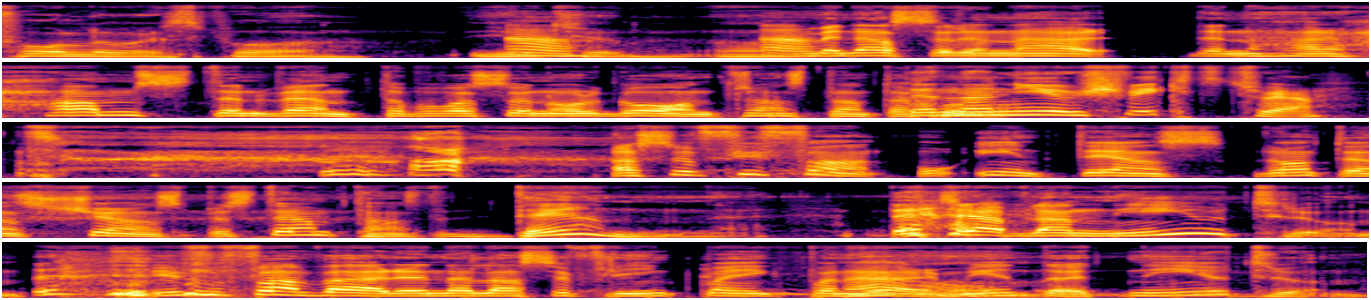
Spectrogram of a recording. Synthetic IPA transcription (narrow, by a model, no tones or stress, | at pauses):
fɔlɔə̰spʰɔ̰ | jʉjʉːbmɛnalsɔd̪ɛnhæɾ | d̪ɛnɦæːɾhamst̪ənvɛnt̪aɾpʰɔvasɔɛnɔɾɡɑːnt̪ʰɾansplant̪aɛnænjʉ̟ːʂvɪkt̪ʰːɾuːja̰ | alsɔfʏɾfaːnɔʔɪnt̪əɛnsd̪ɵhaɾɪt̪əɛnsɕøːnsbɛst̪ɛmt̪ha̰nsd̪ɛnɛt̪jæːvlanɪːʊt̪ʰɾɵ̰mːɪfɪfaːnvæɾənːæɭasəflɪŋkmanjɪk̚ːpʰɔɛnɦæːɾmɪd̪ːaɛt̪nɪːʊt̪ʰɾɵ̰mː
